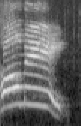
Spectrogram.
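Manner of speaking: very loud, high-pitched yell. Playing a character who stops running and calls after someone: yelling out. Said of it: "I'm gonna hulk up and I'm gonna yell out".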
